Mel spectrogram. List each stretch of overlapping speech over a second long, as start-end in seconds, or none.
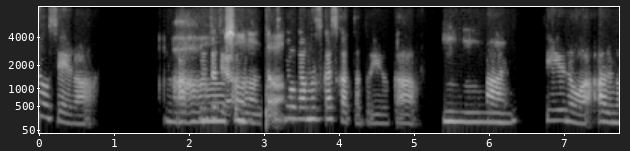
1.8-3.3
